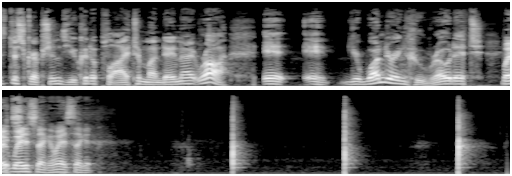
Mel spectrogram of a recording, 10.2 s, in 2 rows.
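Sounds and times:
speech: 0.0 - 6.2
slow clap: 9.6 - 10.0.

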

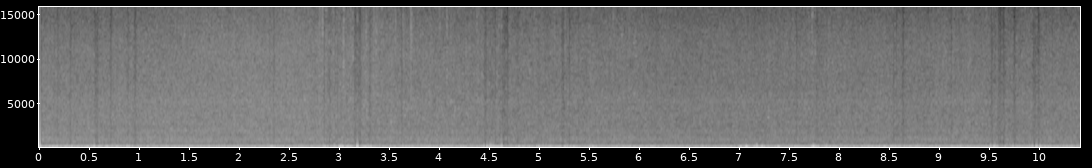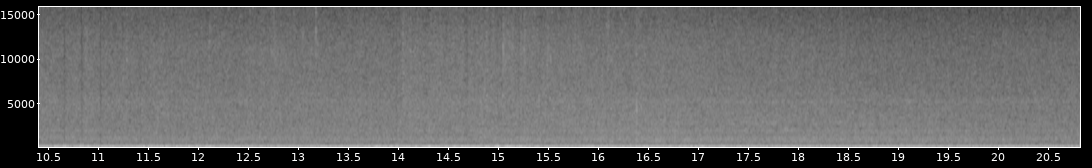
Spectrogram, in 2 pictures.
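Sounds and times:
wind through an oak and hickory stand beside a mill pond: 0.0 - 20.8.

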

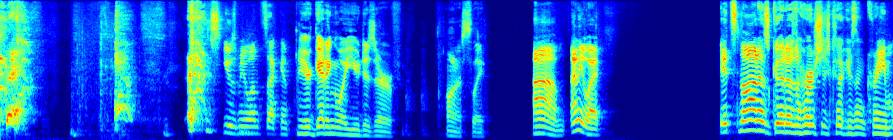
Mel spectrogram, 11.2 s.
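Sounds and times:
coughing after choking on an almond: 0.0 - 0.6, 1.4 - 2.8
speech: 2.6 - 7.6, 9.0 - 11.1.

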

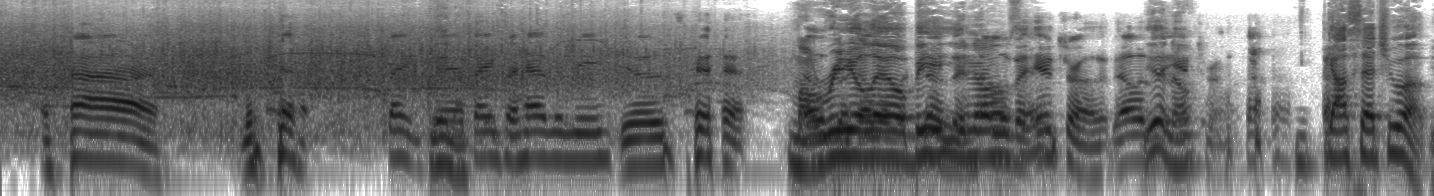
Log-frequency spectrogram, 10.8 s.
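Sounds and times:
audience applause welcoming a guest onto a show: 0.0 - 7.7
person cheering loudly: 0.3 - 2.4, 3.1 - 3.6, 6.0 - 7.8, 8.7 - 9.0
laughter: 0.3 - 7.8, 8.6 - 10.4
speech: 0.3 - 10.7.

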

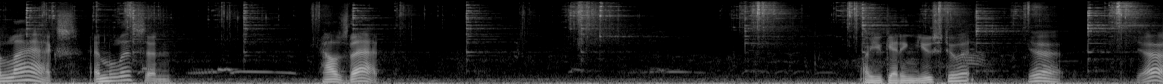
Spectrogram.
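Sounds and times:
speech: 0.0 - 1.8, 3.2 - 3.9, 8.6 - 10.7, 11.4 - 11.6
metal handcuffs clinking: 0.0 - 11.6.

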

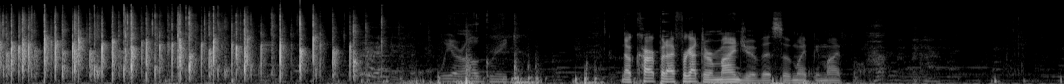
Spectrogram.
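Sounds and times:
audience applause: 0.0 - 4.0
speech: 4.8 - 5.2, 6.2 - 8.9.

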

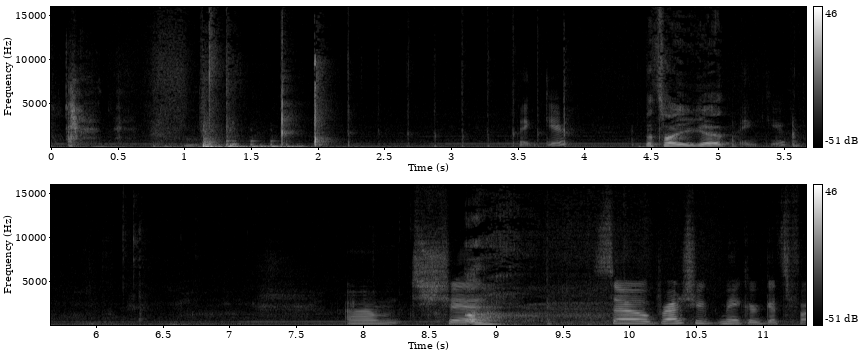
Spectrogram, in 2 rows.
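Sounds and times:
scattered hand claps: 1.3 - 4.0
speech: 3.7 - 5.6, 7.9 - 9.2, 9.8 - 11.3.

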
